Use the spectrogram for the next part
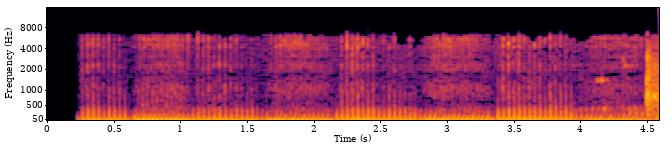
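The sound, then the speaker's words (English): Lizzie, a very round domestic cat, purrs loudly, a steady low rumble that swells and dips with each breath for a few seconds, with no talking. “Lizzie is a very round cat, and she's the most loving, and she purrs like that.”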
